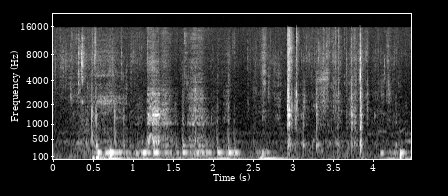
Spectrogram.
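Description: Gloved hands handling and turning a plastic full-size football helmet: soft rubbing and crinkling with a few light clicks and knocks.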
